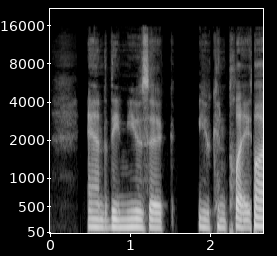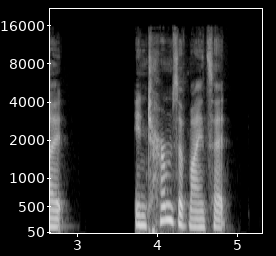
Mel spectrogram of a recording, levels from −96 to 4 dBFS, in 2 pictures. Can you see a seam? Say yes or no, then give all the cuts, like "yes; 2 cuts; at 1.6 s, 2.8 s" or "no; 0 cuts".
yes; 1 cut; at 2.5 s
